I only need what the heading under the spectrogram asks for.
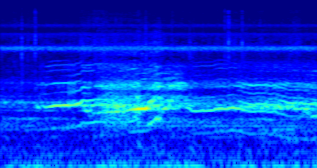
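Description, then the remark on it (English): An eerie, drawn-out, echoing moan in the woods, not quite human, wavers and slides in pitch, swelling to a peak midway before fading back, over a steady low rumble with no one talking. “A moaning which seems not quite human.”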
